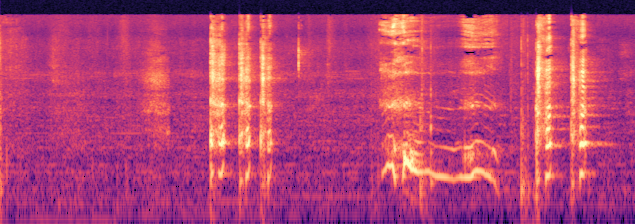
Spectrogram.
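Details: A young child (Harper) gives a few short, forced coughs around a drawn-out voiced sound, deliberately faked, not illness; voluntary (fake) cough.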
